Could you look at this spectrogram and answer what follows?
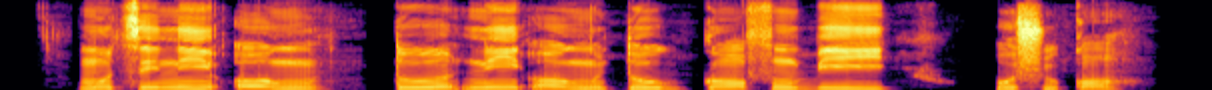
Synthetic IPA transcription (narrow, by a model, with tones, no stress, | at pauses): mo˧ti˧nĩ˦ɔ˦˨ɾ̃ũ˨ | to˦nĩ˦ɔ˧˨ɾ̃ũ˨to˨˦ɡɔ̃˧fũ˦bi˦ | o˨ʃu˨kɔ̃˧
